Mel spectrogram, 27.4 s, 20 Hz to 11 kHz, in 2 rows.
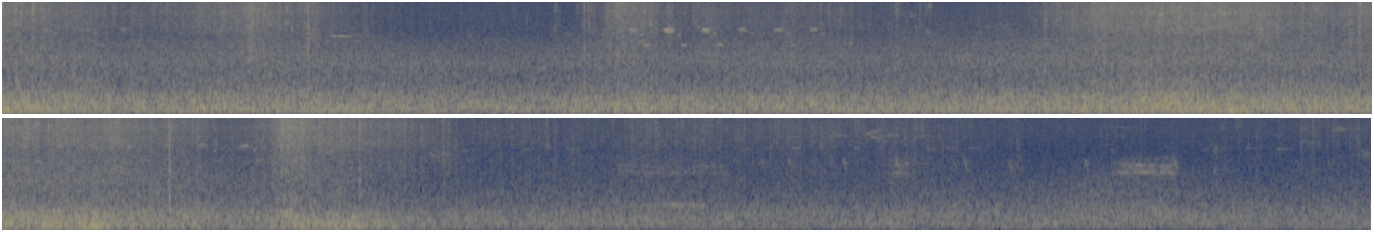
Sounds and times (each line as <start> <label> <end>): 0.0 birds 27.3
0.0 wind blowing through an European Beech hedge 27.3
19.6 sheep 21.5
24.6 sheep 25.6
